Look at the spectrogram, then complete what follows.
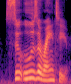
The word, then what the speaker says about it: suzerainty: yeah and you want to know how it's pronounced suzerainty that's so horrible yes what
